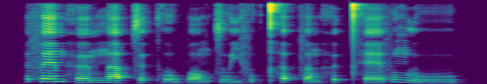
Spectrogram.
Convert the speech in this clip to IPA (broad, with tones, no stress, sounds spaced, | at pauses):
f ɛː˥ m h œː˨˧ m n̪ aː˧ p̚ s ɵ˧ t̚ k o˨ w p ɔː˨˩ m t͡s uː˨ j f ʊ˧ k̚ t̪ʰ ɐ˥ p̚ f ɐ˨ m h ɵ˧ t̚ t̪ʰ ɛː˨˧ f ʊ˥ ŋ l uː˨˧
